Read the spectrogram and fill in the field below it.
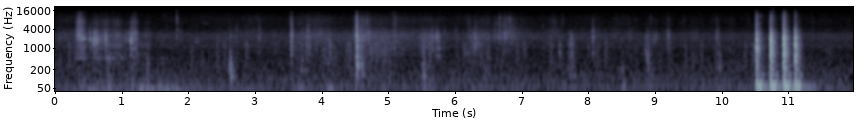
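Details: Indoor room noise with scattered clicks and knocks, ending in a quick burst of loud taps; no animal sound.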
